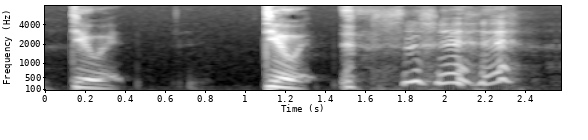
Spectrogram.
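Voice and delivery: high, encouraging tone with big pitch swoops. Comparing a character to Emperor Palpatine and acting out her line: Emperor Palpatine voice. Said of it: "She's like Emperor Palpatine".

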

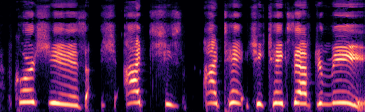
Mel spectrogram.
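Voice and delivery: acted out, very high, shrill screaming shout. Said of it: "she screams back".

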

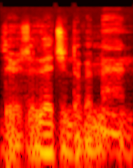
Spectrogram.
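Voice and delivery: soft, seductive, laid-on Spanish accent. Doing a voice bit for the other speaker, in a sexy Spanish voice. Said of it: "my sexy Spanish voice".

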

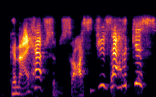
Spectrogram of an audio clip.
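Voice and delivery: very high, sing-song, swooping cartoon dog voice. Imitating how an audiobook narrator voices a dog, cartoony dog voice. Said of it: "I didn't expect it to have like a cartoony voice".

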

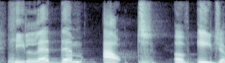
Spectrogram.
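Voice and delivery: slow, deliberate reading.

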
